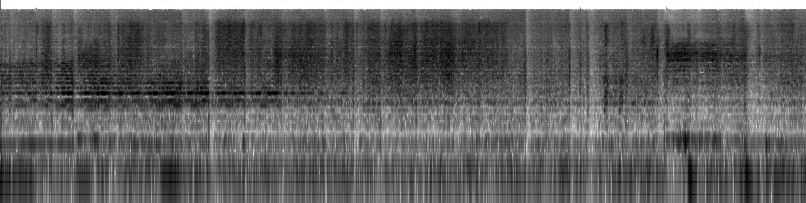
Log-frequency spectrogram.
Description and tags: Single guitar chord fades out over a monolake-esq background. Background is spectrally processed record crackle, slight movement between channels. Sample ends with two drum hits.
